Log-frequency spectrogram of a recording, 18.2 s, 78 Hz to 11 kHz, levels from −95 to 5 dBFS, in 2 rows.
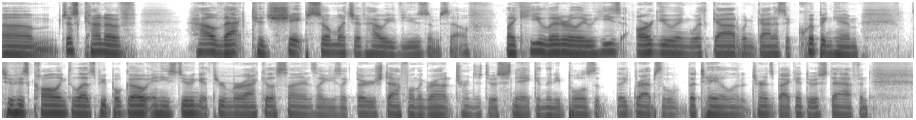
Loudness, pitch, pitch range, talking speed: -31 LUFS, 115 Hz, 105-125 Hz, 245 wpm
